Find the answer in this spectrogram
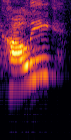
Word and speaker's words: colleague: did you say colleague or colleague he's my colleague that's right once again it's the first syllable repeat after me colleague colleague he's my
